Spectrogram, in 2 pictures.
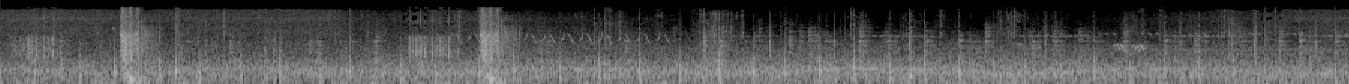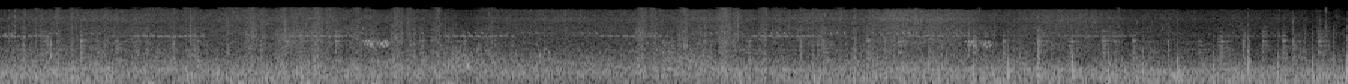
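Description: Footsteps thud quickly on a wooden bridge.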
